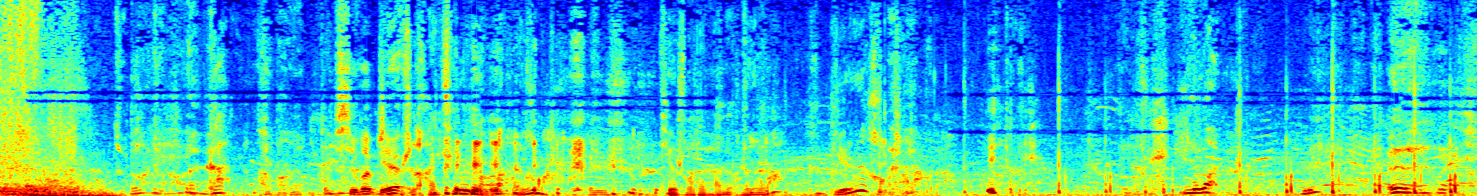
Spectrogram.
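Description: Young men whisper and talk quietly nearby.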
